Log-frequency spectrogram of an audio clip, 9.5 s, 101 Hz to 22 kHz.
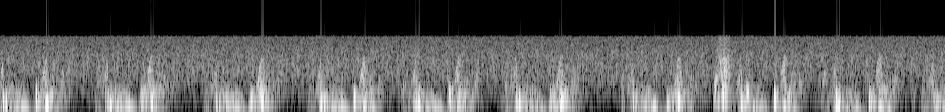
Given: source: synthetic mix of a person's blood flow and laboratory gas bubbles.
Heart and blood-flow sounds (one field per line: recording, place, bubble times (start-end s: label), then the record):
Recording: Doppler ultrasound of blood flow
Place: precordium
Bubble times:
7.13-7.32 s: bubbles
7.45-7.50 s: bubbles
From the record:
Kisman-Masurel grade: 213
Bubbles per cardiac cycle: several, 3 to 8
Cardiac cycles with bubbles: 1 to 10%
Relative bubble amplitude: loud (0.450 to 0.775)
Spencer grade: 1 (occasional bubble signal discernible with the cardiac motion signal, with majority of cardiac periods free of bubbles)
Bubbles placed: only in the low amplitude regions of the cardiac cycle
